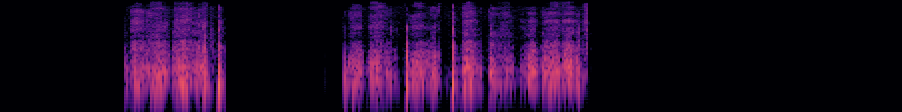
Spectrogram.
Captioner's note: quill scratching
